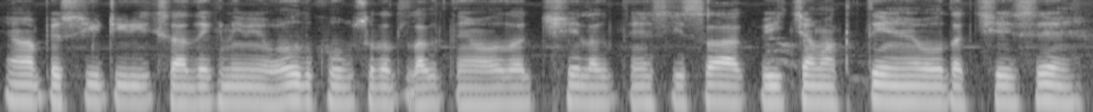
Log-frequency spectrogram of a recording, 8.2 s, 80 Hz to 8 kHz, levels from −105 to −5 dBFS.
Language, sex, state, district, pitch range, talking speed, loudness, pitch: Hindi, male, Bihar, Begusarai, 115-125 Hz, 155 wpm, -30 LUFS, 120 Hz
